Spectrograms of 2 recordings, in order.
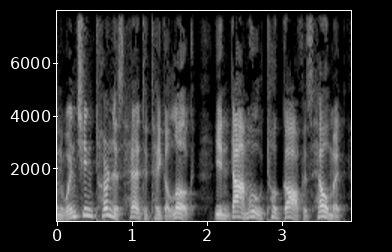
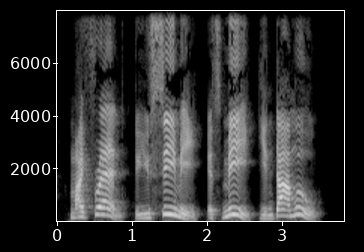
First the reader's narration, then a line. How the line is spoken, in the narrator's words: Yin Damu shouted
